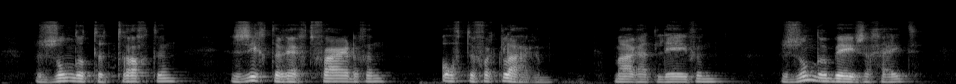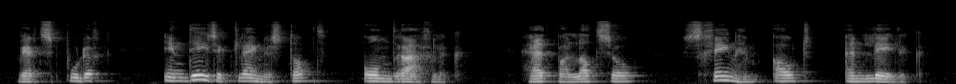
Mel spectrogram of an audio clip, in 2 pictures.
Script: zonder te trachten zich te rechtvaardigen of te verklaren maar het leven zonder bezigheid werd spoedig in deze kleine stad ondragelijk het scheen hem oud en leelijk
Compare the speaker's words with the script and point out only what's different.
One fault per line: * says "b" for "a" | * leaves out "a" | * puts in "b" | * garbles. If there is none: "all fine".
* puts in "palazzo"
